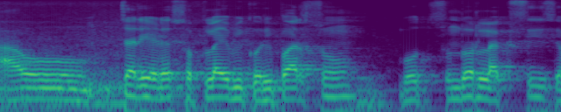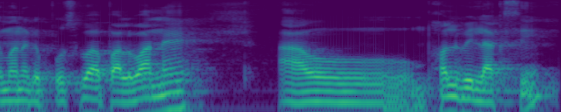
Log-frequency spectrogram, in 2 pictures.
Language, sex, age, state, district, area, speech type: Odia, male, 30-45, Odisha, Kalahandi, rural, spontaneous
